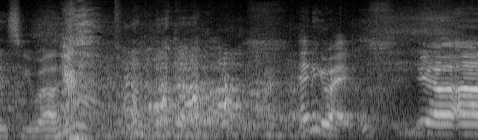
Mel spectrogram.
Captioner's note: audience laughing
